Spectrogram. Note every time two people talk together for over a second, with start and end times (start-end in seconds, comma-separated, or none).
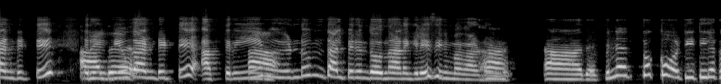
none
